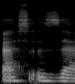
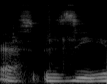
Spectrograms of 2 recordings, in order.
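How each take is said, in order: First: The last letter is said zed, non-American style. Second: The last letter is said zee, American style.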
